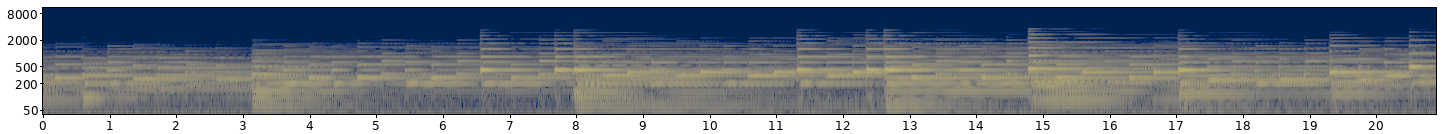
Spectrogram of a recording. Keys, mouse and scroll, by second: 2.6 click, 3.2 click, 4.6 click, 5.3 click, 8.7 click, 15.4 click, 17.1 click, 17.3 click, 19.9 click.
